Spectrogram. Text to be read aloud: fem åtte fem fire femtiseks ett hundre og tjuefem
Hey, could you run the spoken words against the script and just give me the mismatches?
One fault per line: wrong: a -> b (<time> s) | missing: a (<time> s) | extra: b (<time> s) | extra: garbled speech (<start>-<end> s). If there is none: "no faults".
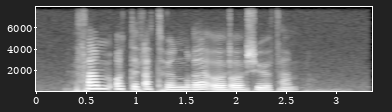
missing: fem fire femtiseks (1.1 s)
extra: og (2.1 s)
